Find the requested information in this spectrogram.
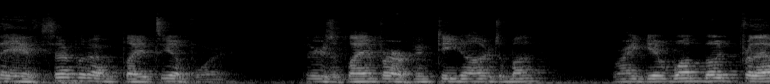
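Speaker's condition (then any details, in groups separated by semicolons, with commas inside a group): Friedreich's ataxia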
